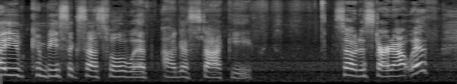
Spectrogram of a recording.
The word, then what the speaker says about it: Agastache: Everybody says it differently, but I'm gonna say it's called Agastache or Agastache, and I've heard it a dozen different pronunciations.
